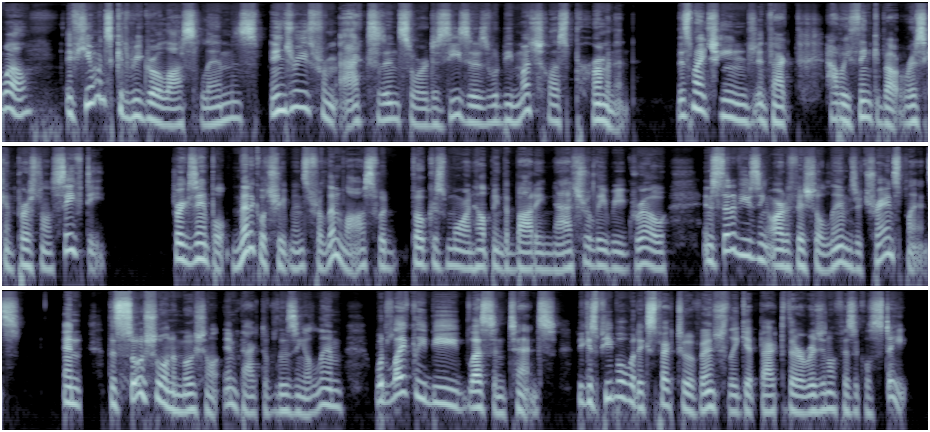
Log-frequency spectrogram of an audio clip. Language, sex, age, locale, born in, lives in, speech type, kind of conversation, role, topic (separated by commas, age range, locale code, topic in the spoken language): English, male, 25-29, en-US, United States, United States, read, expert-assistant, expert, How would life change if humans could regrow limbs?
